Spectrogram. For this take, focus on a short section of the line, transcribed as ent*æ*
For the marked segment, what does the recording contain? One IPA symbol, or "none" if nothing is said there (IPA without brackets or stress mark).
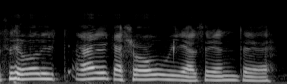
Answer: æː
